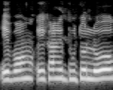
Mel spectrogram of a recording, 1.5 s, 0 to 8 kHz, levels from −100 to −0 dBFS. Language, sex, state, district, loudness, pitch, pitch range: Bengali, female, West Bengal, Dakshin Dinajpur, -16 LUFS, 260 Hz, 250-270 Hz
